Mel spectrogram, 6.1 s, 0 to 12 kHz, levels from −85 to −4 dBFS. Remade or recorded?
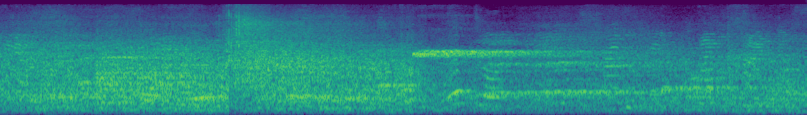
recorded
